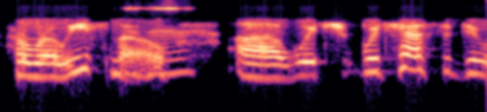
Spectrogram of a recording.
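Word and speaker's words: Heroísmo: given the name uh hiroshimo or hirosimo again not pronouncing it correctly heroismo which which has to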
